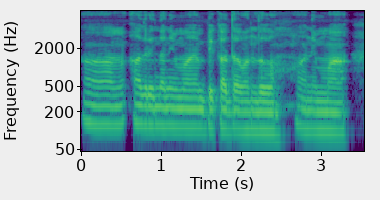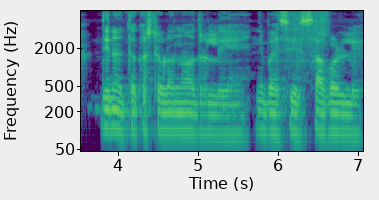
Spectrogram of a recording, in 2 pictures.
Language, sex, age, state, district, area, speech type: Kannada, male, 45-60, Karnataka, Bangalore Rural, rural, spontaneous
